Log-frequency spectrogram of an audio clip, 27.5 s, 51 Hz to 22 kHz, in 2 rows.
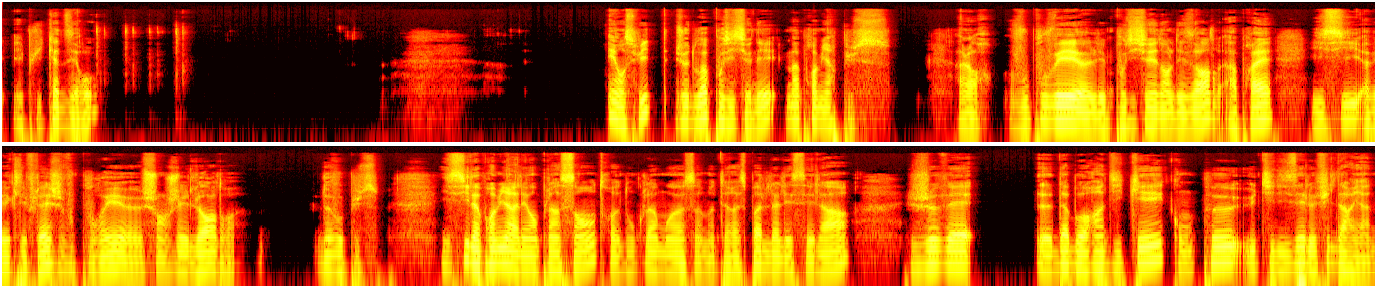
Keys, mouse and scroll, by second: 0.9 0, 3.2 click, 4.8 scroll down 2, 5.3-6.2 scroll down 3.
